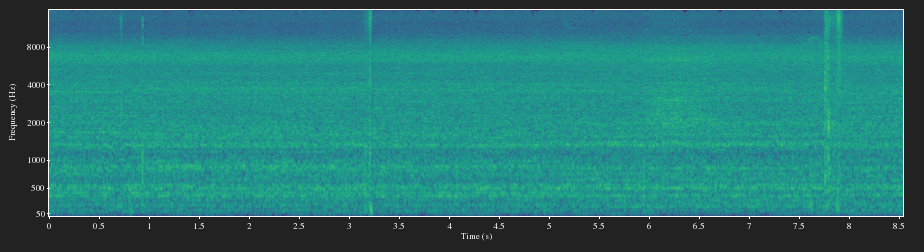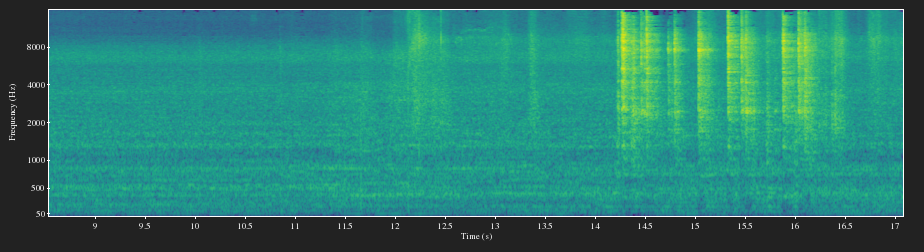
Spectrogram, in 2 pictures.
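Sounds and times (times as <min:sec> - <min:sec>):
railcar hum and rumble: 0:03.6 - 0:17.0.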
